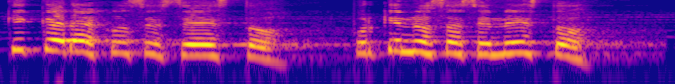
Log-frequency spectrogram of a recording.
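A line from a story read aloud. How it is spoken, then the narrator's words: Furious shout. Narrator (Spanish): gritó Jessica furiosa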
